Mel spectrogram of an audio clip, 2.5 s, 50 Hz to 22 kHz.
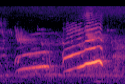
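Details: Little owl at Hortobágy National Park, Hungary, 2015: two drawn-out, slightly rising, nasal whistled hoots, the second louder and longer, ending abruptly, against a quiet background.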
